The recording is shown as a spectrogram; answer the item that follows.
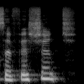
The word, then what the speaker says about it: sufficient: it um that's right i would say for the e we do say that a little bit like an a sounds sufficient so for my first class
